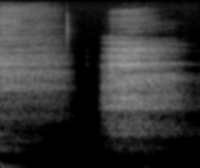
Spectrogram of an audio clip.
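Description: A deep breath, heard as two long, airy, fairly loud breath sounds separated by a brief quiet pause, alone without talk.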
